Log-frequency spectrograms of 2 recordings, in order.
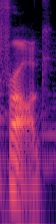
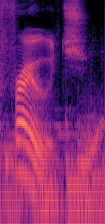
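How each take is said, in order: First: The word is said in the ordinary way. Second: The word is said with an imitated, altered vowel.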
